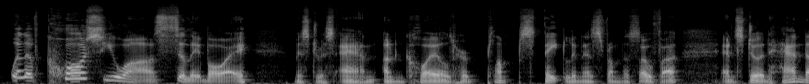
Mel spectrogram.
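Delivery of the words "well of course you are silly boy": very high, cooing indulgence; coy teasing. A narrator's reading. Lady indulging the captain, coy and teasing. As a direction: coo it high, dropping at the end.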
